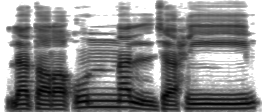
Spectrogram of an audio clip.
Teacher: جحیم، اس کے بعد بڑا ہا ہے، تو یہاں پر بھی بڑا ہا کو ادا کر کے جب رکیں گے تو کھینچ کے رکیں گے، تقریباً 3 سے 4 الف کے برابر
